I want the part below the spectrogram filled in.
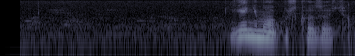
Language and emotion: Russian, sad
